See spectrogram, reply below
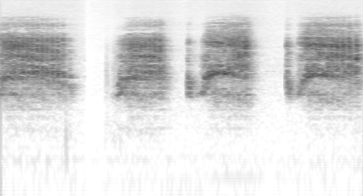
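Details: Vulture giving harsh, breathy hissing rasps, four long noisy bursts of about half a second each with short silences between, broad and unpitched.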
